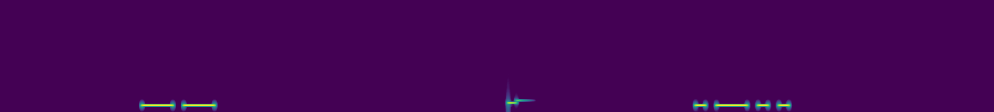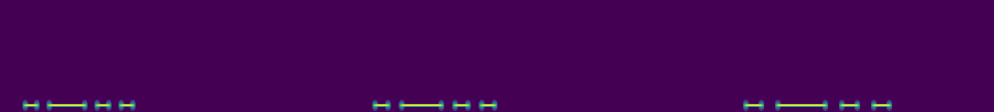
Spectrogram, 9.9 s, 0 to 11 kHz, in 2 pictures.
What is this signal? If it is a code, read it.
Morse code, heard as a keyed tone, about 20 wpm, spaced as for 6 wpm, 700 Hz. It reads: M LLLL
